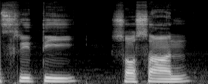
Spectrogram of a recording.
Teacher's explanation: প্রথমত শব্দের শুরুতে ম ফলার উচ্চারণ হয় না।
